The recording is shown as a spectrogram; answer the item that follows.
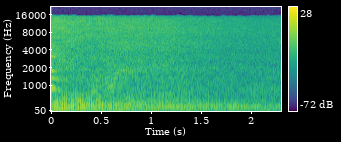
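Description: Road traffic with a motorcycle passing close, its engine sound fading over the first second into a steady low rumble.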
